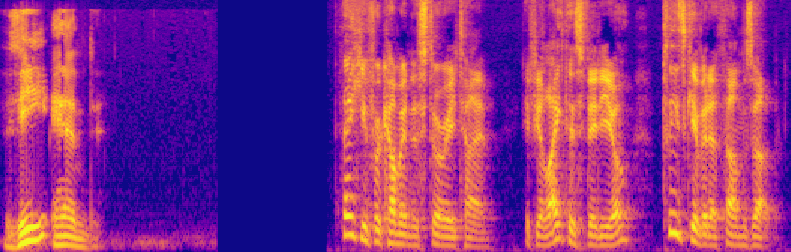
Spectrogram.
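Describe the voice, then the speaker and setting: Expressive man reading a children's story, mellow, slightly husky. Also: fairly low pitch, a little slow, pauses often. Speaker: story time reader and host. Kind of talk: children's picture book read-aloud, scripted narration.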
